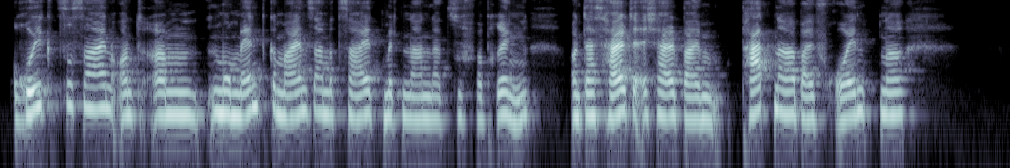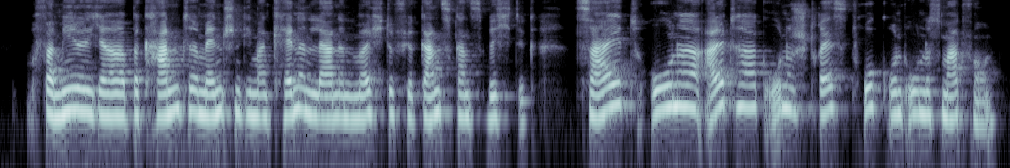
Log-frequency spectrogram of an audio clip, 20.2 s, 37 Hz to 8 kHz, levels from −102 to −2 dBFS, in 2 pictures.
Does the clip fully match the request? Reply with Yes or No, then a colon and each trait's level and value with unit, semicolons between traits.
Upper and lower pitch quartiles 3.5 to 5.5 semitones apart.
No: narrow, 2.6 semitones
